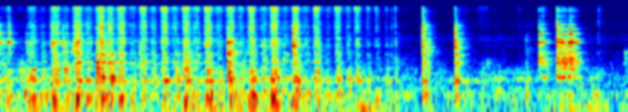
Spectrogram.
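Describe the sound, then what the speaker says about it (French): A garlic clove is rubbed rapidly over a grater in steady, close scraping strokes for several seconds. It then slows into a few separate, sharper rasps, with no talking. "Un petit gousse d'ail comme ça, on va le râper"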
